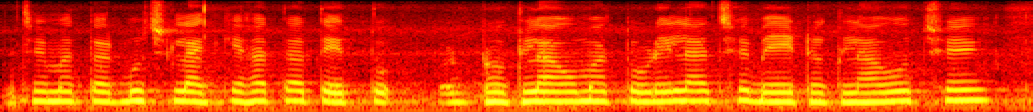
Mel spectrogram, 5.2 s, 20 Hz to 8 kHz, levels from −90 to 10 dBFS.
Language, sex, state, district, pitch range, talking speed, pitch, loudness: Gujarati, female, Gujarat, Valsad, 210-225 Hz, 150 wpm, 220 Hz, -14 LUFS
